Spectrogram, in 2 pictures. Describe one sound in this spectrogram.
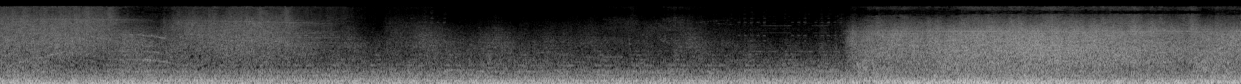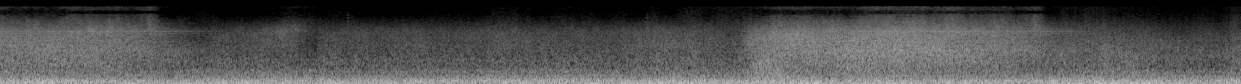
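A jet thruster roars loudly.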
